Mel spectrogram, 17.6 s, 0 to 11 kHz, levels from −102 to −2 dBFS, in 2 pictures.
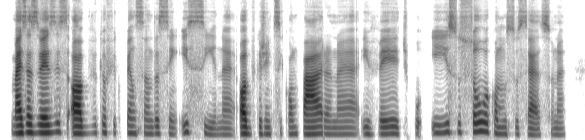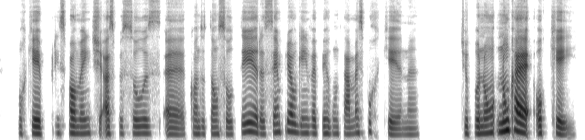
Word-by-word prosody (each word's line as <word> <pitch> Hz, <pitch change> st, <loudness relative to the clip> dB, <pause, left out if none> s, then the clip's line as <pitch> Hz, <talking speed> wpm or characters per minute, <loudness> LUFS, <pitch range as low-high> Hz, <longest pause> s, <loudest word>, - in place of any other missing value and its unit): mas 175 Hz, +1 st, +6 dB
às 185 Hz, -1 st, +2 dB
vezes 185 Hz, +2 st, +2 dB
óbvio 170 Hz, +1 st, +6 dB
que 190 Hz, -, -13 dB
eu -, -, -5 dB
fico 180 Hz, -1 st, -21 dB
pensando 165 Hz, -2 st, -10 dB
assim, 160 Hz, -2 st, -11 dB
"E 200 Hz, +2 st, -7 dB
se?" 160 Hz, -6 st, -12 dB
né, 145 Hz, -1 st, -13 dB
óbvio 160 Hz, -2 st, +5 dB
que 160 Hz, -, -11 dB
a -, -, -10 dB
gente 155 Hz, 0 st, -13 dB
se -, -, -13 dB
compara, 155 Hz, 0 st, +1 dB
né, 150 Hz, 0 st, -12 dB
e 155 Hz, 0 st, -11 dB
vê 155 Hz, +2 st, -6 dB
tipo, 160 Hz, -, -20 dB
e 180 Hz, +2 st, -9 dB
isso 200 Hz, 0 st, -8 dB
soa 210 Hz, +1 st, -1 dB
como 160 Hz, -5 st, -9 dB
sucesso, 145 Hz, -4 st, -9 dB
né, 140 Hz, 0 st, -16 dB, 0.6 s
porque 165 Hz, -1 st, 0 dB
principalmente 170 Hz, -1 st, -4 dB
as 160 Hz, -, -1 dB
pessoas, 165 Hz, 0 st, -8 dB
eh, 150 Hz, -1 st, -5 dB
quando 155 Hz, -1 st, -9 dB
estão 155 Hz, 0 st, -9 dB
solteiras 160 Hz, +2 st, -3 dB
sempre 195 Hz, +5 st, -5 dB
alguém 180 Hz, -4 st, -2 dB
vai 170 Hz, -1 st, -6 dB
perguntar: 165 Hz, -2 st, -8 dB
"Mas 175 Hz, +2 st, -9 dB
por 210 Hz, +3 st, -15 dB
que?", 140 Hz, -3 st, -5 dB
né, 140 Hz, 0 st, -15 dB, 0.6 s
tipo 165 Hz, 0 st, -4 dB
não 170 Hz, +2 st, +1 dB
nu 205 Hz, +2 st, +6 dB
nunca 240 Hz, -2 st, +9 dB
é 185 Hz, -, +9 dB
ok. 160 Hz, -, -1 dB
165 Hz, 170 wpm, -25 LUFS, 155-180 Hz, 0.6 s, nunca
